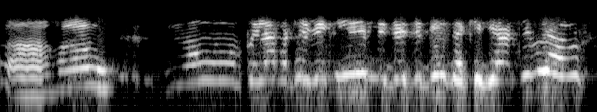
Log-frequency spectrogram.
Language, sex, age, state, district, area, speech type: Odia, female, 60+, Odisha, Gajapati, rural, conversation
